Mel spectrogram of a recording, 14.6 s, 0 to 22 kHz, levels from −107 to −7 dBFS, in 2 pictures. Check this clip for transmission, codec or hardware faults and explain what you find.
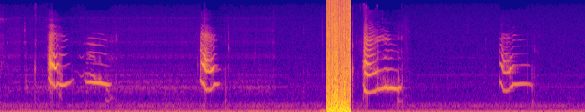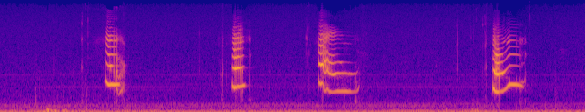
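One clear fault here. From 4.08 to 4.38 s the samples are built from the wrong bytes. The reader assembles each sample off by a byte or in swapped order, so the jittery low bits land in the loud part of every value. That turns roughly 0.3 s into a burst of loud, harsh broadband noise.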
